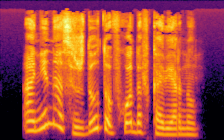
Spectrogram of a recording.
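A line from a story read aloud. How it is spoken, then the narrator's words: Cheerful female prompt. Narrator (Russian): бодро подсказала подруга Володи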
